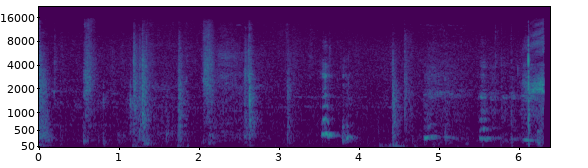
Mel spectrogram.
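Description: Small boxes knocking and clattering as they are handled on a wooden shelf unit: a string of light knocks, about two a second.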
